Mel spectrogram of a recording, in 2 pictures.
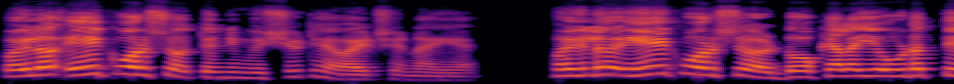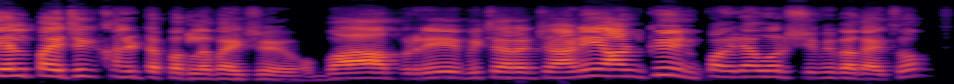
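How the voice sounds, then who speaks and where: A male teacher from Maharashtra giving advice to students through lively storytelling, acting out the people he quotes. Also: high-pitched, clear, resonant tone, lo-fi sound. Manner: animated storytelling, acts out quoted students and seniors.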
